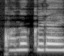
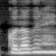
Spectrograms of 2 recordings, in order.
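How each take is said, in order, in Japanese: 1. 声は細くて高い。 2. 声は深くて低い。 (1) "地声がこのくらいで細くて高いので" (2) "お腹から出す低い声"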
